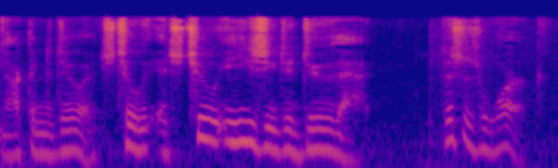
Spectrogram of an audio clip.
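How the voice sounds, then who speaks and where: With a dark, mellow tone and some breathiness, a man talks at a moderate pace in a medium pitch with lively intonation. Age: 70s. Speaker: jiu-jitsu practitioner. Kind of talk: documentary interview.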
